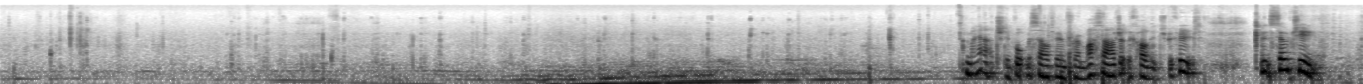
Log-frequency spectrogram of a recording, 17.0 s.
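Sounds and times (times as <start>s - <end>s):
person chewing food: 0.0s - 12.3s
mouth clicks: 5.0s - 12.0s.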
